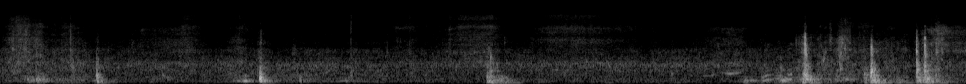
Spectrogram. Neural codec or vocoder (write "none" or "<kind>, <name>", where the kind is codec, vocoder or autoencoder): codec, HILCodec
